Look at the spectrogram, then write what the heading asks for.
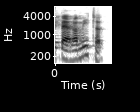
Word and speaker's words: parameter: You say parameter. There's no stress. There's no partition. Actual way is first syllable per ram you have to stress.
